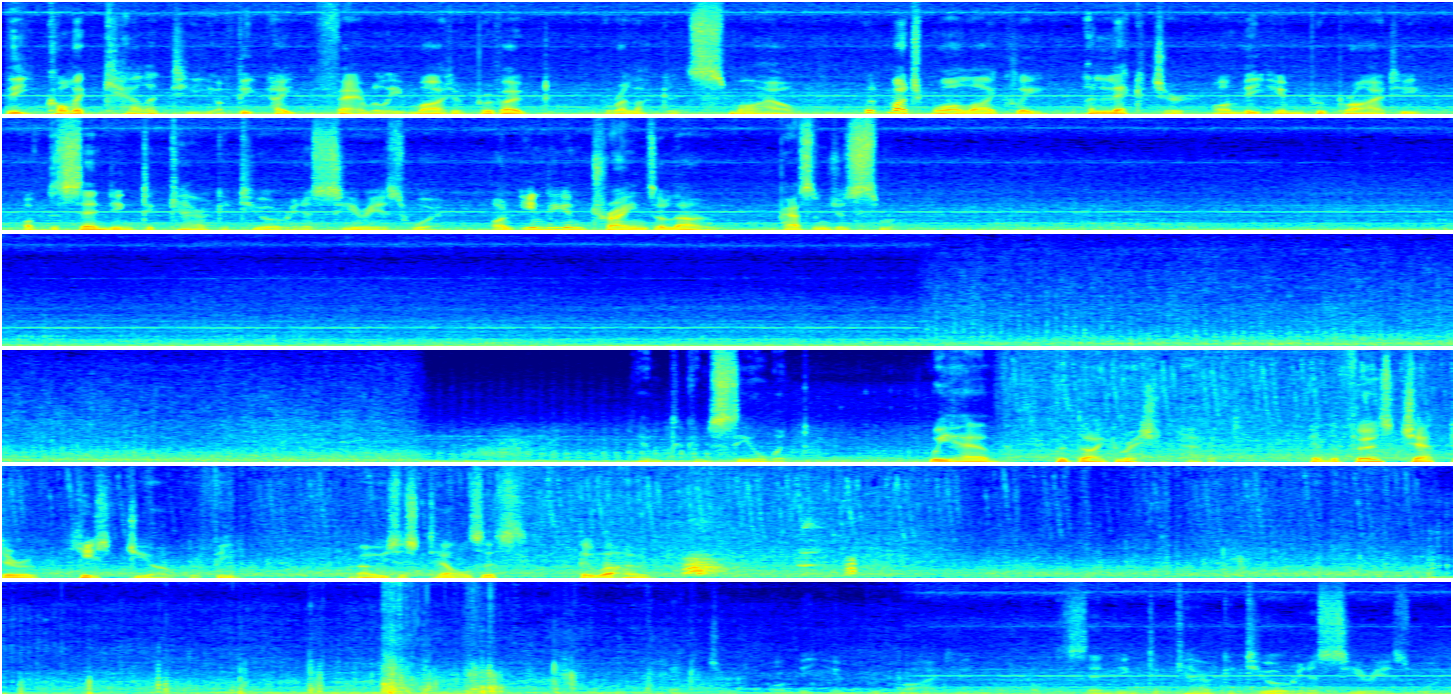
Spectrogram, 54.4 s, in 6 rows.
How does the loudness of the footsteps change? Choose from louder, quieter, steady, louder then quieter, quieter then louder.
louder then quieter.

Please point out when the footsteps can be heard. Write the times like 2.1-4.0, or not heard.
43.8-50.0.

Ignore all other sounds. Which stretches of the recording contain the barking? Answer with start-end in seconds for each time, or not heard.
40.0-41.6.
